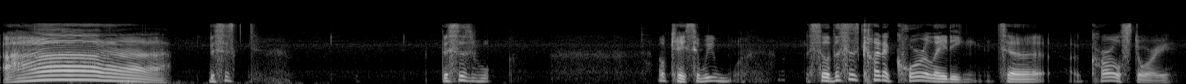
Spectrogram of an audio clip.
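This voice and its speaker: A man's voice: fairly high pitch, lively intonation, slow pace, long pauses, fairly bright tone, lo-fi sound. A man hosting a gaming video, reading a visual novel aloud with commentary and correcting himself when he stumbles over lines.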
